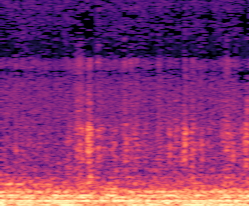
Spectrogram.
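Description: Faint scratching of a pen on paper, a few light strokes over a low steady hum.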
